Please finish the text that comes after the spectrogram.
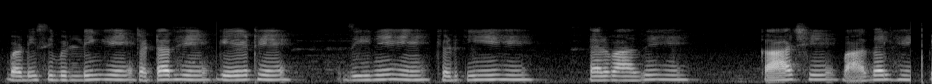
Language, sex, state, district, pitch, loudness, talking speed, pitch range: Hindi, female, Maharashtra, Nagpur, 215 Hz, -22 LUFS, 115 wpm, 205-220 Hz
